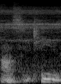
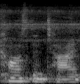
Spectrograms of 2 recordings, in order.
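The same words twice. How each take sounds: First: The name is said with an American pronunciation. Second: The name is said with a British pronunciation. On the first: "because of us Americans" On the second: "technically is the British pronunciation"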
